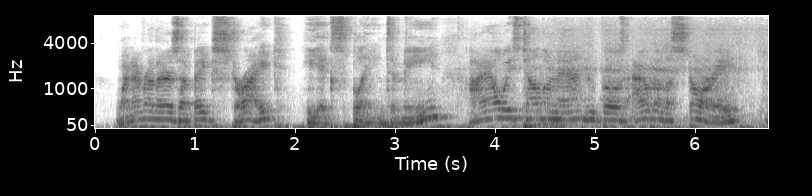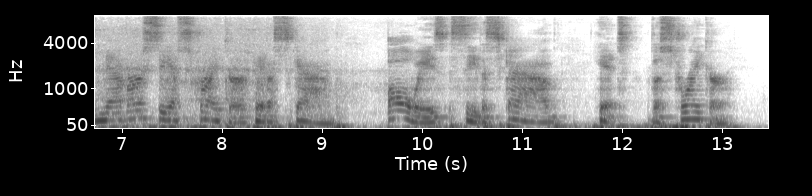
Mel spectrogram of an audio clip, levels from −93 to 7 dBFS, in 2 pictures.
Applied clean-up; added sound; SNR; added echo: neural separator model SepFormer DNS4.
